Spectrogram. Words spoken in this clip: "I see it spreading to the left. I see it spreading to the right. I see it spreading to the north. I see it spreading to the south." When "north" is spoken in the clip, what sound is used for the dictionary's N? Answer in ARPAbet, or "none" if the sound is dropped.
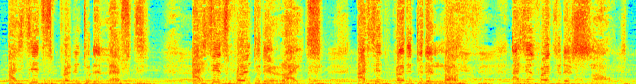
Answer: L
